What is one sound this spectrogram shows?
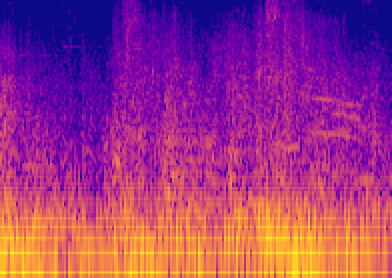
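Sparks burst with a crackle from a weapon strike.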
